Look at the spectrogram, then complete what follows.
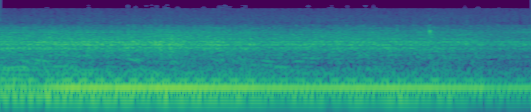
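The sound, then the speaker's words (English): A car engine hums steadily as the car drives up to Groveland Drive, a constant low drone that holds for a few seconds before easing off slightly at the end. “Ben and I drove up to Groveland Drive and joined the search.”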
